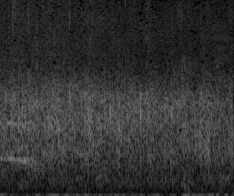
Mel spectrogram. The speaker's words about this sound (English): You give them a big round of applause, man.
